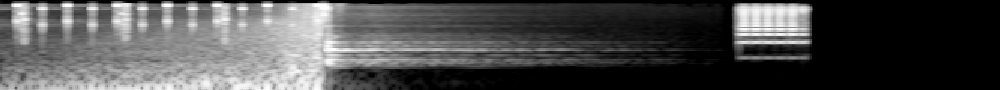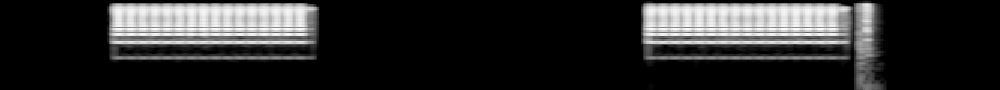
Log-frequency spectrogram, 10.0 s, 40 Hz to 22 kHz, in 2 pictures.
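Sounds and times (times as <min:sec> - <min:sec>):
telephone ringing: 0:03.7 - 0:04.1, 0:05.6 - 0:06.6, 0:08.2 - 0:09.3.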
